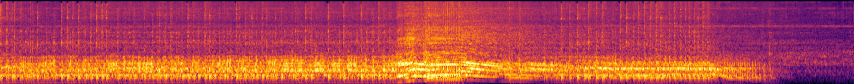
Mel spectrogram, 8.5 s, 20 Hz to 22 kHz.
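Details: 2002 Husqvarna 136 chainsaw with new aftermarket carburetor, air filter, fuel line and filter, high/low/idle screws not yet adjusted: buzzes fast and steady without throttle, revs wander then drop; idle set too high.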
